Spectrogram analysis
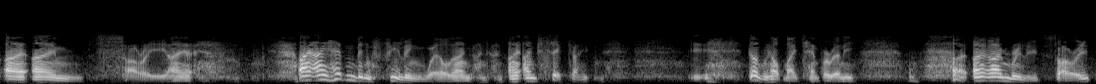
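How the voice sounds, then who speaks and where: An actor playing a vain, manipulative, self-pitying newsman in a radio drama, with a theatrical, stammering manner and a husky voice. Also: fairly low pitch, huge pitch swings, unhurried, heavily acted. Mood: pitiful, stammering. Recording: muffled lo-fi 1970s radio drama recording.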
